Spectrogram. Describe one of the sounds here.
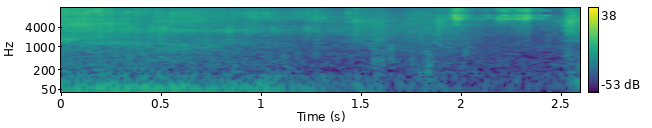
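Blows thud and clash in a fight.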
